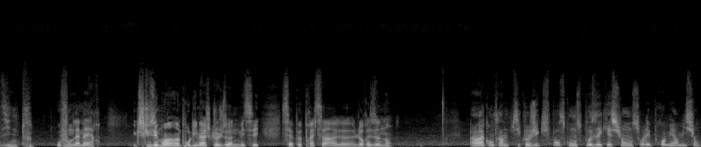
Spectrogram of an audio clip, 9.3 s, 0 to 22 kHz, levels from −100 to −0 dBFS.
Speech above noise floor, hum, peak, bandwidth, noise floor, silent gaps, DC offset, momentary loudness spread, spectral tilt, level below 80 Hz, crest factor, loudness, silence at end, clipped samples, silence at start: 27 dB; none; -16 dBFS; 11 kHz; -64 dBFS; none; under 0.1%; 14 LU; -4.5 dB/octave; -80 dBFS; 22 dB; -37 LUFS; 0 s; under 0.1%; 0 s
